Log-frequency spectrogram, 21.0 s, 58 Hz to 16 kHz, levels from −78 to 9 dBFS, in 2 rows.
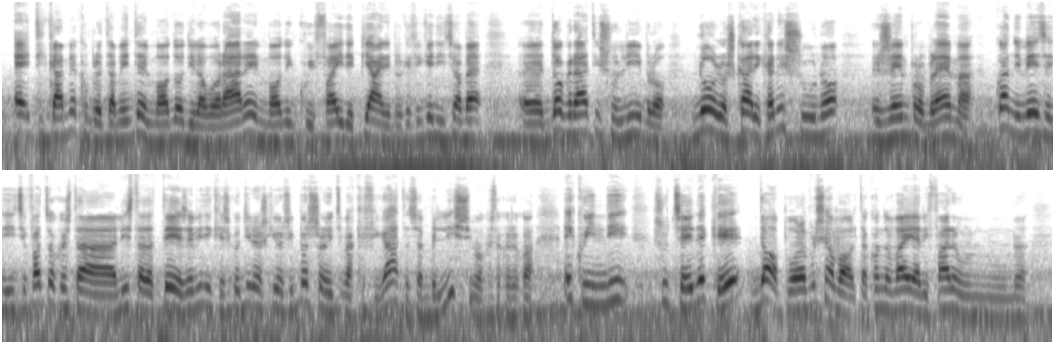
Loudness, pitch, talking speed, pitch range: -19 LUFS, 155 Hz, 195 wpm, 140-180 Hz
